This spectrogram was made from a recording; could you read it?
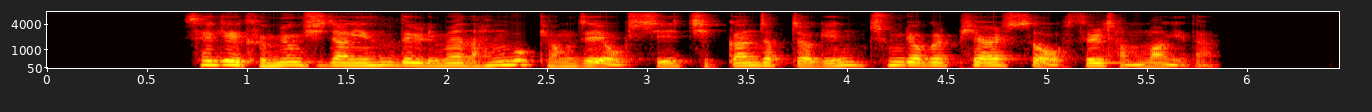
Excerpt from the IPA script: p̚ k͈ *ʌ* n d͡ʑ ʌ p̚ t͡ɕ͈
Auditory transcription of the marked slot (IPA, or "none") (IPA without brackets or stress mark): a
